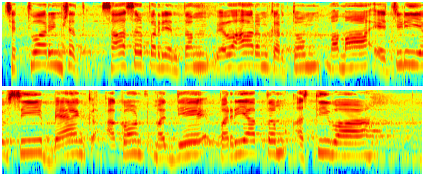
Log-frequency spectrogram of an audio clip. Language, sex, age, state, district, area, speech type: Sanskrit, male, 30-45, Karnataka, Bangalore Urban, urban, read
